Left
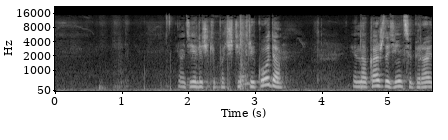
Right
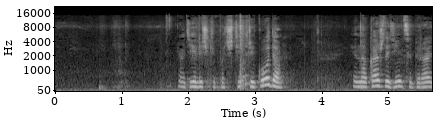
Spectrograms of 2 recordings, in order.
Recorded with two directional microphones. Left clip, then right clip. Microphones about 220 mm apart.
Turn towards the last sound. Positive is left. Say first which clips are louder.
# left 2 dB
turn(degrees=0)  # may be behind; listen again after turning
